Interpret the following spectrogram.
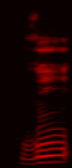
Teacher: জি এক আলিফ টান হবে, কেননা ইয়া সাকিন এর পূর্বের হরফের নিচে জের আসছে, তাই এক আলিফ টান হবে।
